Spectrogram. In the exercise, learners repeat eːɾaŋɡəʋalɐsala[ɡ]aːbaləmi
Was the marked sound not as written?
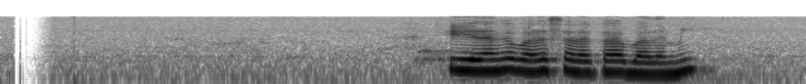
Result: yes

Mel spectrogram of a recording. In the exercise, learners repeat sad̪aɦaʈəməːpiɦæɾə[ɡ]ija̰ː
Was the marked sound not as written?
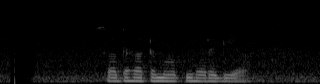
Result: no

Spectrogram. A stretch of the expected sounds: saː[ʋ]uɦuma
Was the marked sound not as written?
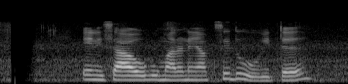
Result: yes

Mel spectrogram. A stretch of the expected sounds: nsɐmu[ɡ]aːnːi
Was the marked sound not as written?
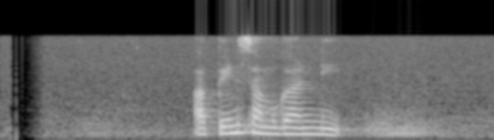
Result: no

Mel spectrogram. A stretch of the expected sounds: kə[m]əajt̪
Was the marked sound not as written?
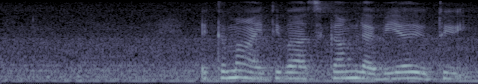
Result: no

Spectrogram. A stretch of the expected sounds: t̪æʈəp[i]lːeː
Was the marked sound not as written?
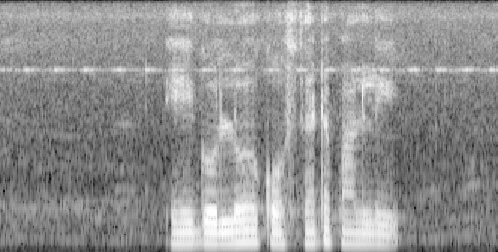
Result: yes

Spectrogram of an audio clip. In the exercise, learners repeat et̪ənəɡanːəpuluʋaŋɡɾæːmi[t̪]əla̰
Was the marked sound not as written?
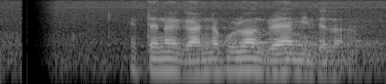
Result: yes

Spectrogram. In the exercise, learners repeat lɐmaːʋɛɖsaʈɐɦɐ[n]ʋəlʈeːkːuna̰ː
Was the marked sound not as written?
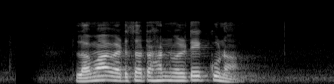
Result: no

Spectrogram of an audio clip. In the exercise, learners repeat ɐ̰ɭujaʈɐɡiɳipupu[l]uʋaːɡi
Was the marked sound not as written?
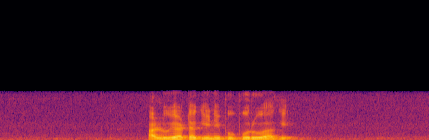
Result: yes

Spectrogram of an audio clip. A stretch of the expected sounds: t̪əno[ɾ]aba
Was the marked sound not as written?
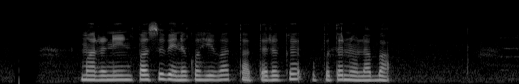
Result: yes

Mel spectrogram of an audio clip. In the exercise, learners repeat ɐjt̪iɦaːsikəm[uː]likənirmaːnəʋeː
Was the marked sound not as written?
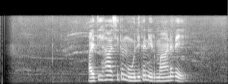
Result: no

